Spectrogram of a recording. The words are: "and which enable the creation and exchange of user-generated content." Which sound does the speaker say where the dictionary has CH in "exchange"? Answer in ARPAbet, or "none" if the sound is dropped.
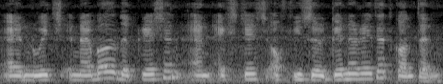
CH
